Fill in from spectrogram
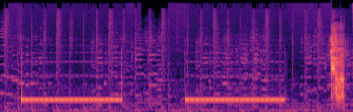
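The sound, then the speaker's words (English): A phone call being placed to a guest: two long, steady ringback tones, each about two seconds, separated by a short pause, followed by a brief click-like burst near the end as the call connects. “So we're still doing social distancing, so let me get him on the phone real quick.”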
